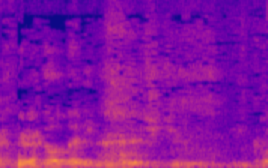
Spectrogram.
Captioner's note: laughs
